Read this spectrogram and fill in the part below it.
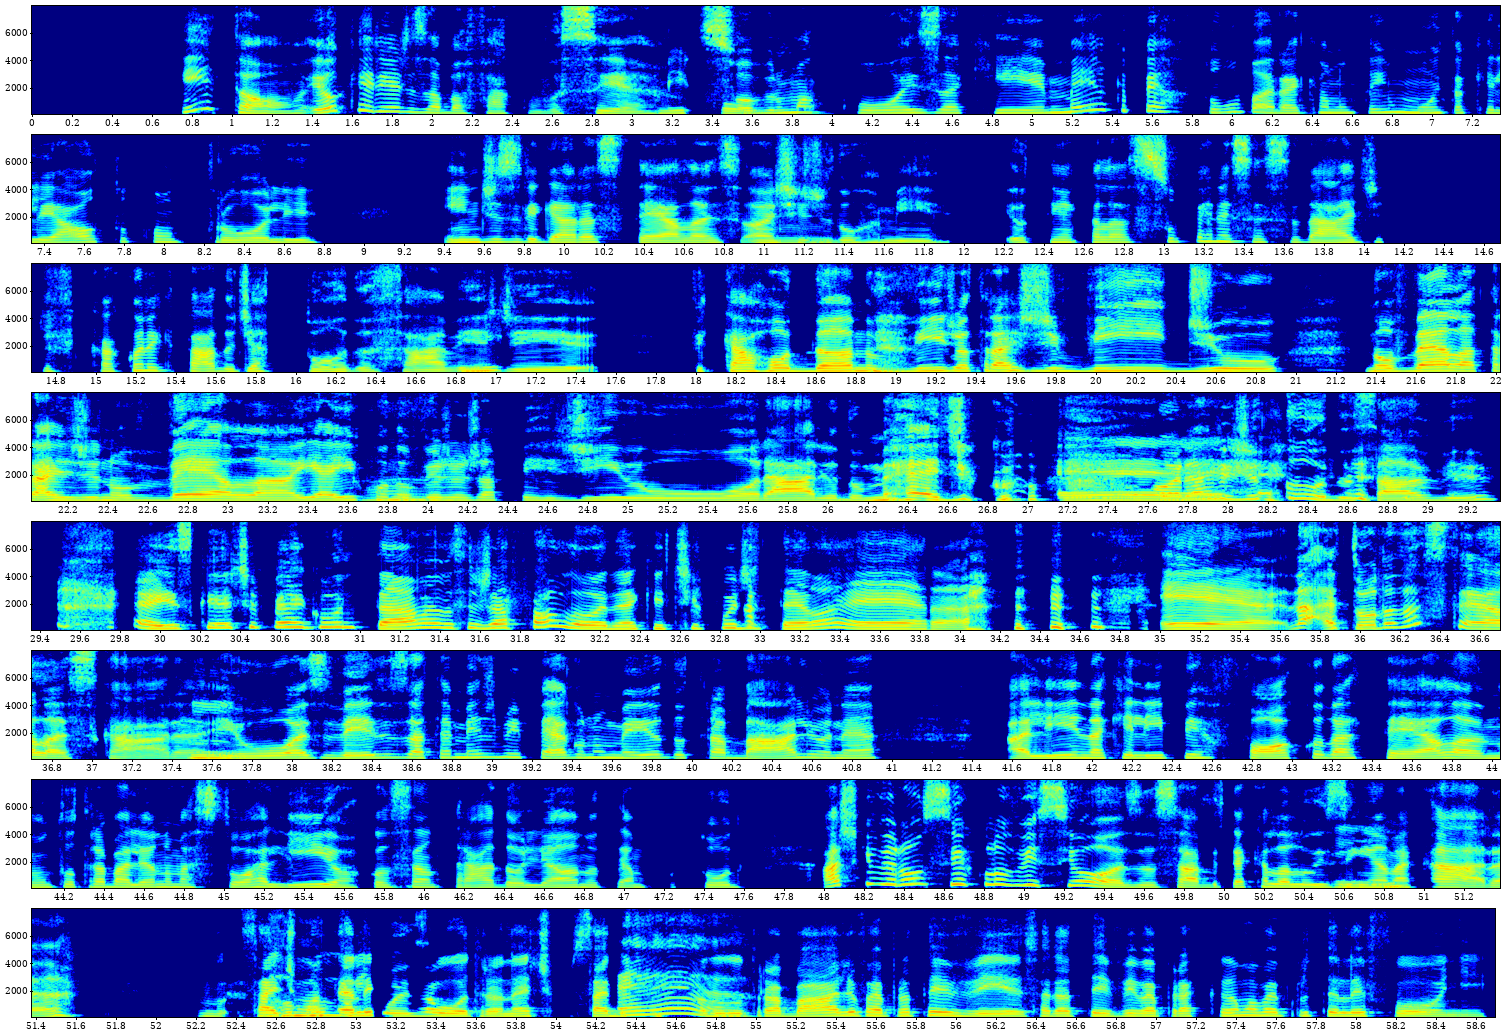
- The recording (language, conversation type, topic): Portuguese, advice, Como posso lidar com a dificuldade de desligar as telas antes de dormir?
- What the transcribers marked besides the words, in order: tapping; chuckle; laughing while speaking: "médico"; laugh; chuckle; laugh; other background noise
